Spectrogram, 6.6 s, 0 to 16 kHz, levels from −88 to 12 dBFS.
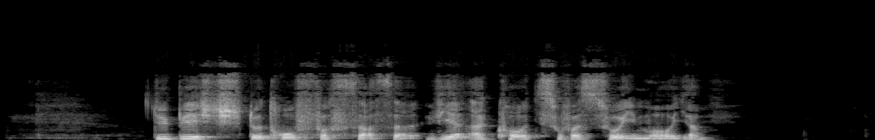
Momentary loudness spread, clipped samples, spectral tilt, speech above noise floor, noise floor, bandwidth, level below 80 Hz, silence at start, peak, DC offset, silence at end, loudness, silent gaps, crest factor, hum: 6 LU; under 0.1%; -5 dB/octave; 46 dB; -60 dBFS; 9.2 kHz; -62 dBFS; 1.15 s; 0 dBFS; under 0.1%; 1.25 s; -15 LUFS; none; 16 dB; none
